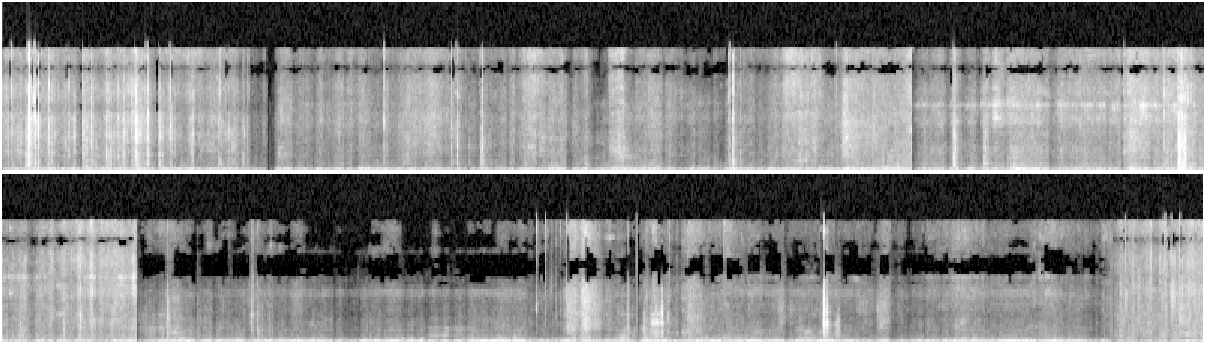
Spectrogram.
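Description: Low steady rumble of store background noise, with scattered clicks and rustles from plastic-packaged items being handled on a shelf close to the phone's microphone.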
